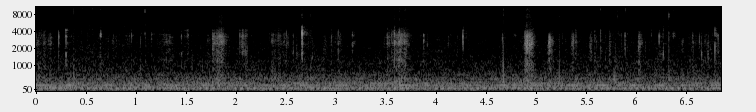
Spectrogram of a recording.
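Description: Faint chewing: a person eating with mouth closed, with a few soft crunches scattered through, over a steady low hum.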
